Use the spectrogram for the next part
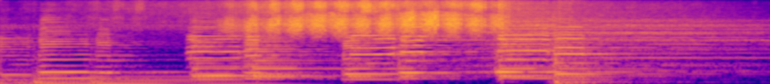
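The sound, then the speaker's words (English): A grasshopper stridulates, a loud, continuous buzzy rasp broken by several sharper scraping bursts, with no voices. “So it's the reason why they stridulate or make this noise is to tell other males to go away and bring in the females.”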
